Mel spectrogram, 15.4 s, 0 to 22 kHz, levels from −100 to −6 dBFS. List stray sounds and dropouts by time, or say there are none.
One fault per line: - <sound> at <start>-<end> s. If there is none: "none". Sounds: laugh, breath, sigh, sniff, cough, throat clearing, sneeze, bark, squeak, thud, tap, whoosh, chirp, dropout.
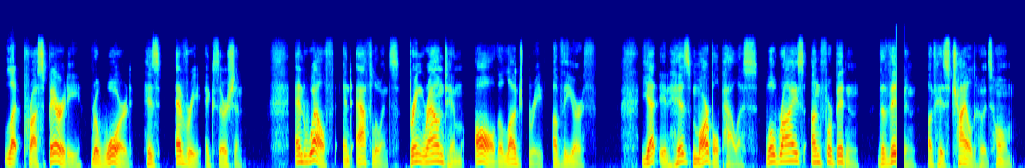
- dropout at 7.8-7.9 s
- dropout at 13.4-13.5 s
